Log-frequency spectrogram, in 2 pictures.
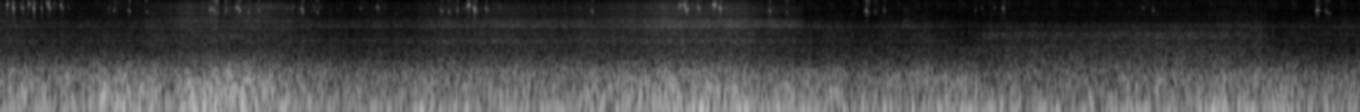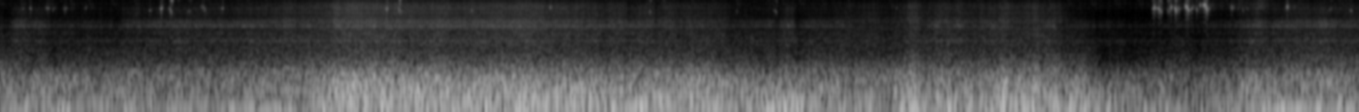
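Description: Wind roars steadily against a microphone outdoors.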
